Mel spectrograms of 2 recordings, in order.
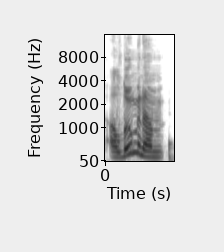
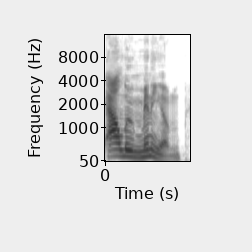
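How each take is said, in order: First: The word is said the American way. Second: The word is said the British way. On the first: "some of the American pronunciations of the words like niche, aluminum" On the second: "they say aluminium"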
